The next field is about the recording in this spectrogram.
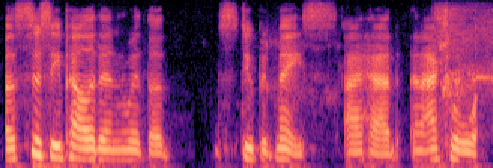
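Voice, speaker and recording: A woman with a slightly low voice talks casually in a group chat. The sound is dry and a little dull. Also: normal speed, no echo. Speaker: radio play cast member on a wrap-up discussion.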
